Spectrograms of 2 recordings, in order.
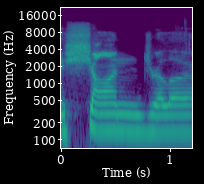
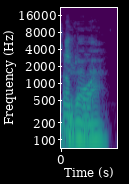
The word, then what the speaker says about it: Chandrila: kind of exploration of Chandrila or however I guess it depends on if you're British or not, how you say it. Because I know in Andor, Mon Mothma, Sean, whatever. they say Chandrilla at some point.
